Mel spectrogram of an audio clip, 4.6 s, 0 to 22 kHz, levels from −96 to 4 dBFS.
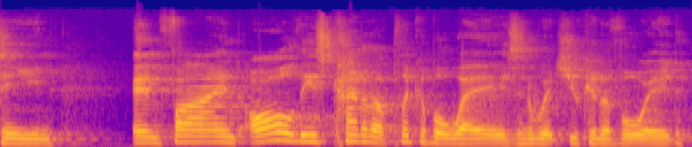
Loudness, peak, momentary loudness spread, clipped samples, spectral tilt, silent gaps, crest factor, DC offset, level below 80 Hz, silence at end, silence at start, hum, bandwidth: -15 LUFS; 0 dBFS; 6 LU; under 0.1%; -5 dB/octave; none; 14 dB; under 0.1%; -58 dBFS; 0 s; 0 s; none; 16 kHz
